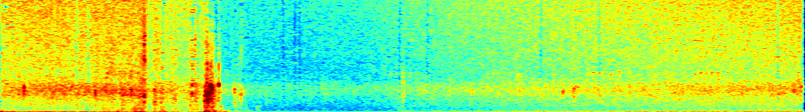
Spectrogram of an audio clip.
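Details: Wind and rumbling noise at an eagle nest camera in Durbe, Latvia, on a November morning, with a loud burst near two seconds and no bird calls.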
